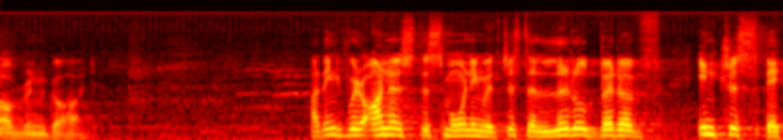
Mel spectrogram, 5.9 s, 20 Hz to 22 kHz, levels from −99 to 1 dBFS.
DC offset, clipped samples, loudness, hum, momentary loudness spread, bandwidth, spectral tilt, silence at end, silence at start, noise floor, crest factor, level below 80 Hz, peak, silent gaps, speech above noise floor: under 0.1%; under 0.1%; -28 LUFS; none; 13 LU; 16 kHz; -5.5 dB/octave; 0 s; 0 s; -61 dBFS; 20 dB; -62 dBFS; -10 dBFS; none; 33 dB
